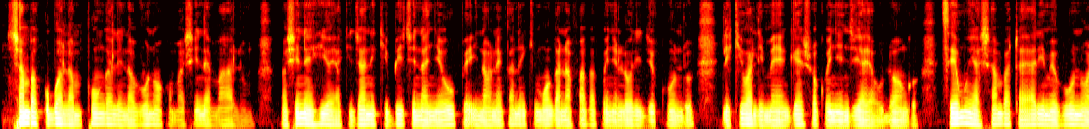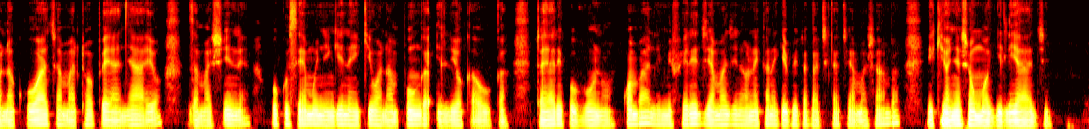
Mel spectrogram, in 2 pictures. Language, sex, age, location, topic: Swahili, male, 18-24, Nairobi, agriculture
